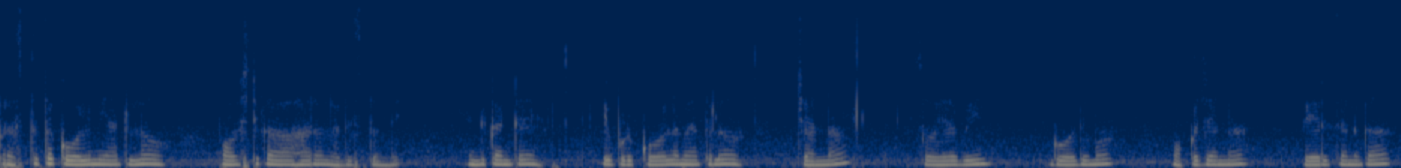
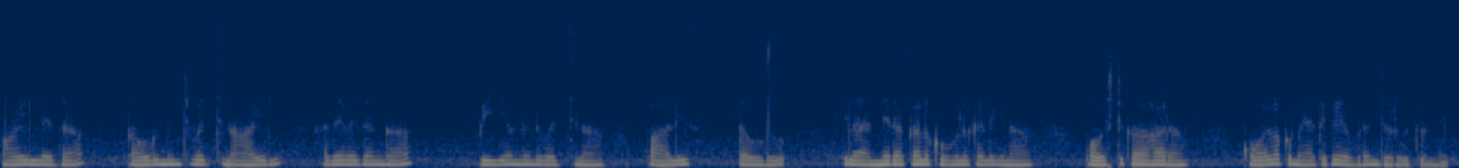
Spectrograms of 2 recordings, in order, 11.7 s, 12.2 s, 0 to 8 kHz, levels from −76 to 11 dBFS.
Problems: constant background noise, low volume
